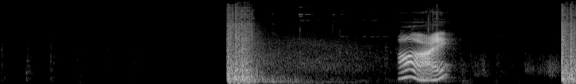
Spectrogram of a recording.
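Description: Video game gunfire set to burst mode: one loud burst of shots cracks out and trails off, a spoken word follows, and another sharp burst starts right at the end.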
